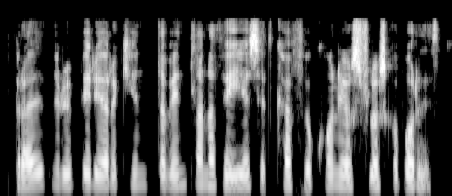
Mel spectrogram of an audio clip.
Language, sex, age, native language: Icelandic, female, 50-59, Icelandic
